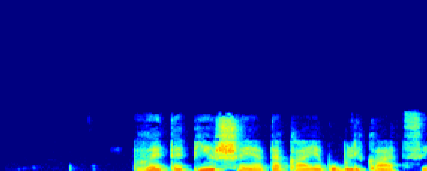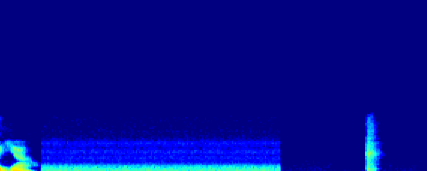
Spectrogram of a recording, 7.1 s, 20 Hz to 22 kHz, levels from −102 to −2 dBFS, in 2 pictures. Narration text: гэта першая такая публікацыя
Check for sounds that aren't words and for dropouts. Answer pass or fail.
pass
